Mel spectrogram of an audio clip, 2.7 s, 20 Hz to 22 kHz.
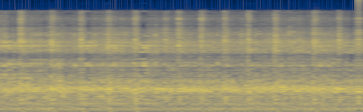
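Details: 2007 KTM XCW300 two-stroke just after a new fuel petcock and spark plug install, not yet warmed up: a crisp, even idle with steady popping and no stumbles or misses. No leaks; normal idle.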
